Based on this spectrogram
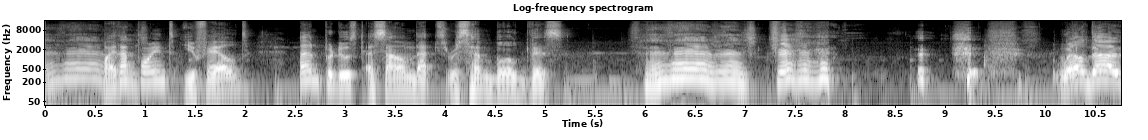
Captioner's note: sound: flabalablubablu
